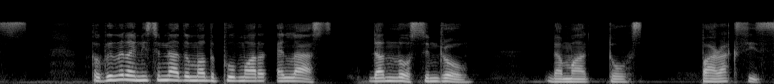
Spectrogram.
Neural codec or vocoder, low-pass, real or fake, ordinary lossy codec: codec, 16 kHz, 0.5 kbps, FunCodec, trained on LibriTTS, 25 frames a second; 7.2 kHz; fake; none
